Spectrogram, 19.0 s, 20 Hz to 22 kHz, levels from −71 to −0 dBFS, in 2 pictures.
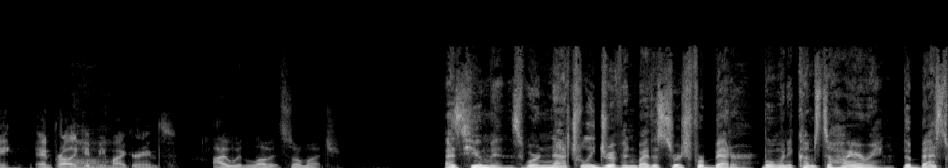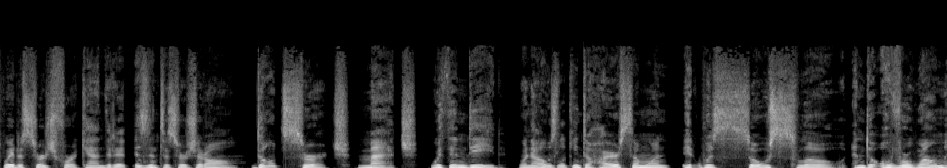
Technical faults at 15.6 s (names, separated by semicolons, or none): none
